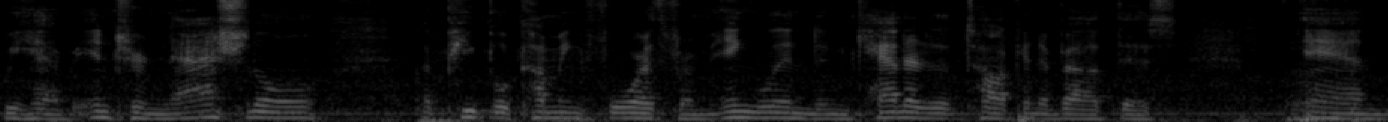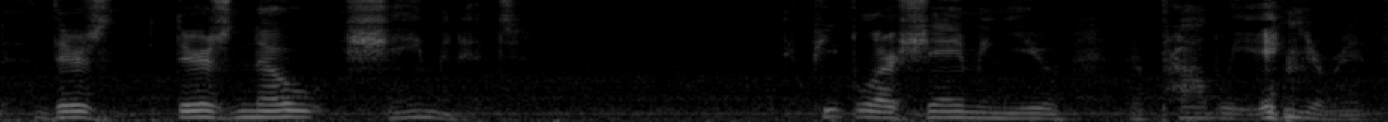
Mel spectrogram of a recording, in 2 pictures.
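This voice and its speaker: A hoarse man, an author speaking to his viewers in an earnest, repetitive, urging way. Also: mid-range voice, a little slow, background noise. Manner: urgent, repetitive, exhorting the viewer. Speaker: author presenting his book in a video series. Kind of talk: earnest direct-to-camera talk.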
